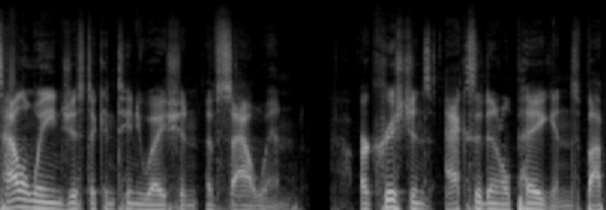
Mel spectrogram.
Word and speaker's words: Samhain: That's pronounced Samhain, not Samhain.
